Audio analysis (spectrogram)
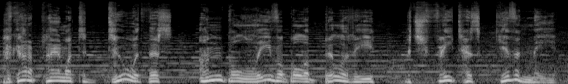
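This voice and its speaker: A man's voice: a little high, lively intonation, moderate pace, over music, close to an everyday voice. A man playing a shy, earnest teenage science student in a comic dub, talking dramatically to himself. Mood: amazed. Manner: earnest, dramatic self-talk.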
